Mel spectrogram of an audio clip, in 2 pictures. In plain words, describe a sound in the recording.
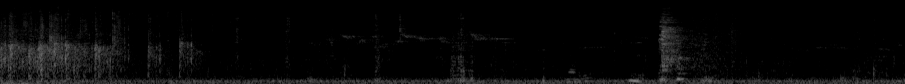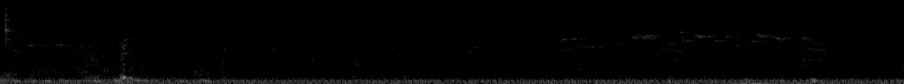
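A small string and woodwind ensemble plays music softly outdoors.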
